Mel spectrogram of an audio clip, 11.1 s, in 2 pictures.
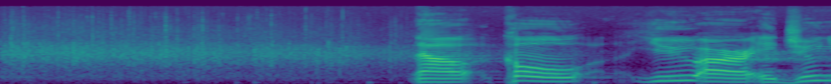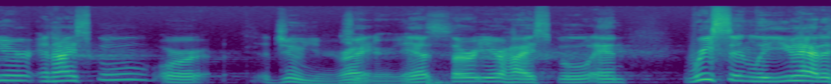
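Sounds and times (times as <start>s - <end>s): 
congregation applause welcoming a speaker to the front: 0.0s - 3.0s
speech: 2.8s - 11.0s.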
